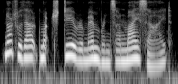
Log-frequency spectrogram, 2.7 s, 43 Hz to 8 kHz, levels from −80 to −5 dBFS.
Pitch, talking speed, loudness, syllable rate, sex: 200 Hz, 180 wpm, -16 LUFS, 4.8 syllables/s, female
